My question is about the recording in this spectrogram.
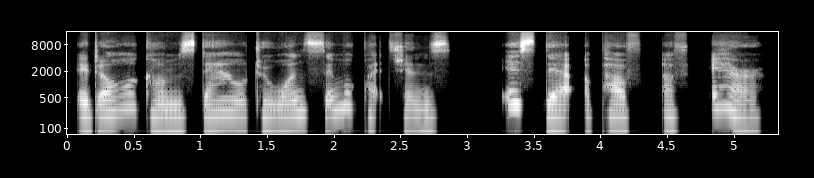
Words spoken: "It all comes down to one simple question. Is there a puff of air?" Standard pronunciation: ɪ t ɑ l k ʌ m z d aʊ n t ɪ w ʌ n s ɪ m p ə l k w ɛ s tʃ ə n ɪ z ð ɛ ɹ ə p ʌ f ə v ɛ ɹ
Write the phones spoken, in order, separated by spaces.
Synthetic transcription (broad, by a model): ɪ t ɑ l k ʌ m z d aʊ n t ɪ w ʌ n s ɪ m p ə l k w ɛ s tʃ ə n ɪ z ð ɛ ɹ ə p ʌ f ə v ɛ ɹ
